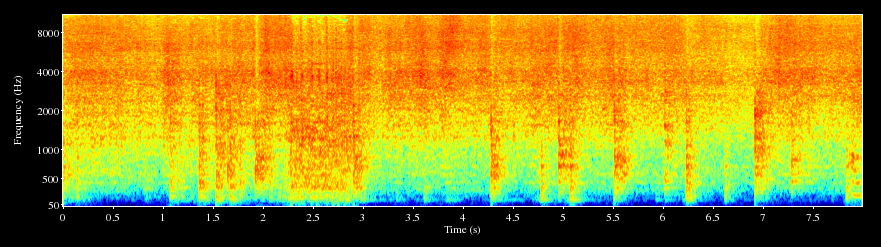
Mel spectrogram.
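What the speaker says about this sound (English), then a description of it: "Saute for about a minute or two. And add the sweet potato vermicelli." Sweet potato vermicelli stir-fried with garlic in a hot pan, loud close sizzling with continuous scraping and tossing strokes of a utensil, no voices.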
